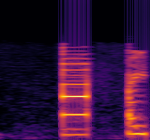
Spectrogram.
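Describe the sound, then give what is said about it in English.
Two short electronic phone beeps signalling an incoming call, steady clear tones with an even pause between them and nothing else around them. “there's a call coming in or something. I don't know what that sound is.”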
